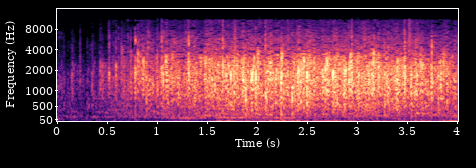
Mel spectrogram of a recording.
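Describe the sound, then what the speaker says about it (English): Applause from a large crowd, swelling from scattered claps into steady, dense clapping that continues to the end. "could have heard that applause"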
